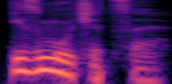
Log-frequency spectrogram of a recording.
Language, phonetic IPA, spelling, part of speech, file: Russian, [ɪzˈmut͡ɕɪt͡sə], измучиться, verb, Ru-измучиться.ogg
- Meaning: 1. to suffer 2. to become exhausted 3. passive of изму́чить (izmúčitʹ)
